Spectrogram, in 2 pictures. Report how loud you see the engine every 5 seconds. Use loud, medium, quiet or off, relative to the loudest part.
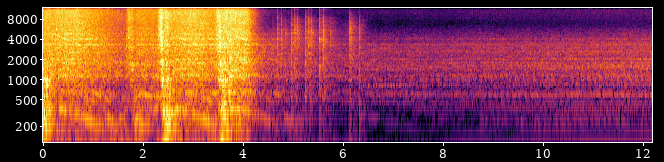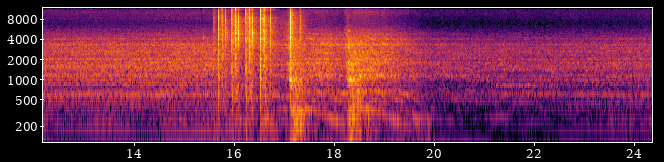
loud, quiet, quiet, quiet, quiet.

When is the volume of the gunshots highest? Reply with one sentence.
The volume of the gunshots peaks at 16 seconds.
